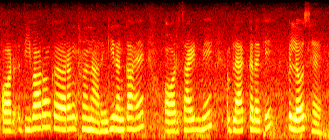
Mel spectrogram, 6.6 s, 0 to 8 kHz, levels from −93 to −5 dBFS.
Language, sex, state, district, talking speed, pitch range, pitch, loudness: Hindi, female, Uttar Pradesh, Gorakhpur, 155 wpm, 205-245 Hz, 230 Hz, -17 LUFS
